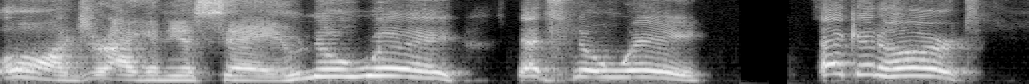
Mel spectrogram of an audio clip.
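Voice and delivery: shouting. Voicing tavern miners hearing about a dragon: miners yelling. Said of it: "They start yelling at it".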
